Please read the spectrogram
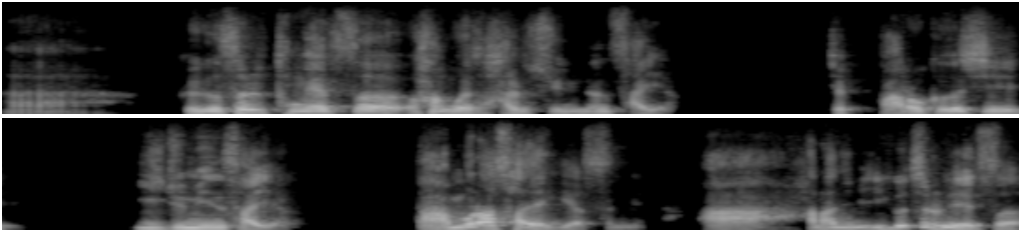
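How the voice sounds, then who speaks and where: A man is speaking. His pace is moderate. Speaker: missionary. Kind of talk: testimony sermon in church.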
